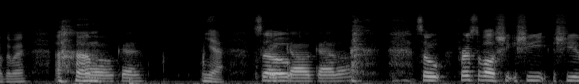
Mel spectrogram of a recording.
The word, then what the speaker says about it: Gal Gadot: I think it's Gal Gadot. No, she says you need to pronounce the T. She's from Israel, by the way. Okay. Yeah. So Gal Gadot.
